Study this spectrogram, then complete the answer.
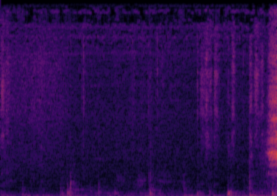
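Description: Chalk or marker on a board during a Hindi-language chemistry lecture on solid-state packing, producing faint, scattered strokes and taps in an irregular rhythm over a quiet room.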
